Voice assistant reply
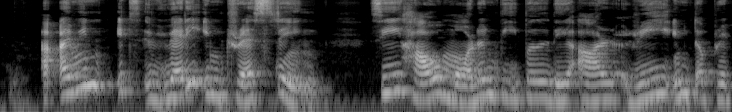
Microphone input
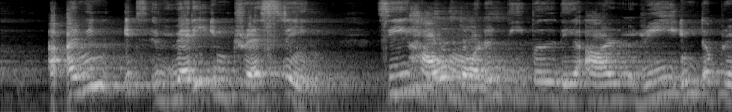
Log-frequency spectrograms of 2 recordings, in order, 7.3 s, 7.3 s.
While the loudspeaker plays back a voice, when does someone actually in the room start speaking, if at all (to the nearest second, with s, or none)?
4 s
